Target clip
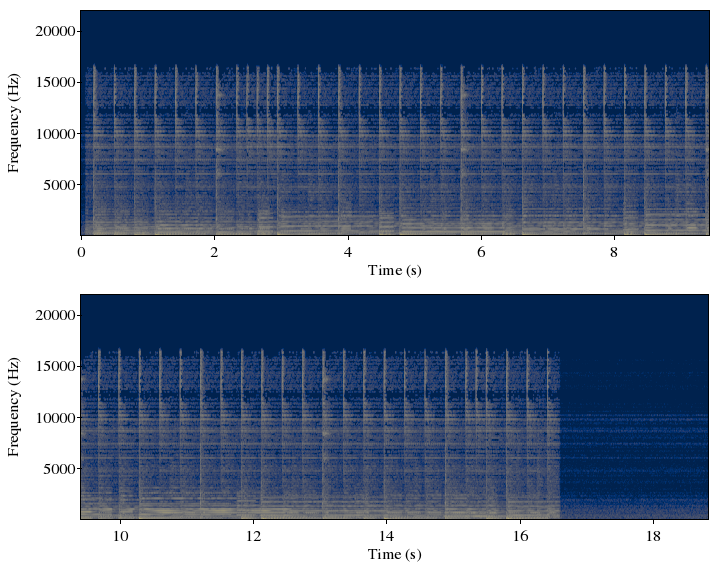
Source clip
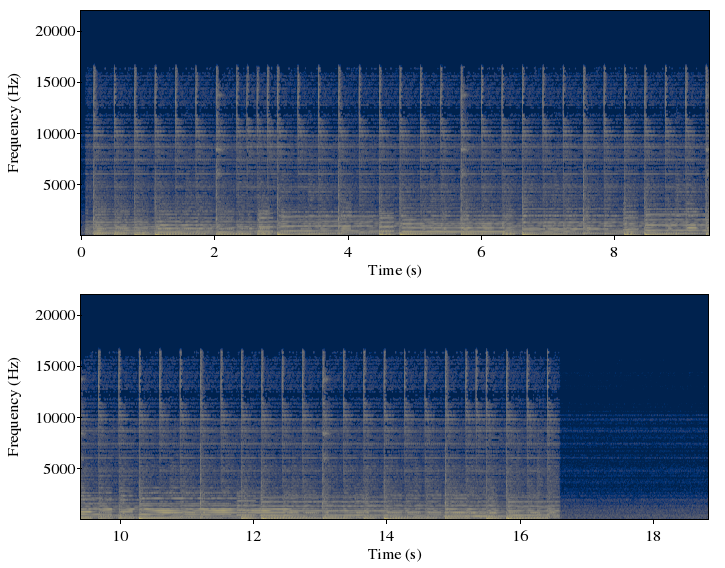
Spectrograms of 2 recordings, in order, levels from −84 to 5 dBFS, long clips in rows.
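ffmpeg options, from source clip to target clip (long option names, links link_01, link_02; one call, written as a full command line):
ffmpeg -i in.wav -af "highshelf=frequency=7400:gain=8.5,volume=-5.5dB" out.wav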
